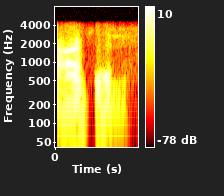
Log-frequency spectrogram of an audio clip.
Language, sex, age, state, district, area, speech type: Tamil, male, 18-30, Tamil Nadu, Perambalur, urban, conversation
